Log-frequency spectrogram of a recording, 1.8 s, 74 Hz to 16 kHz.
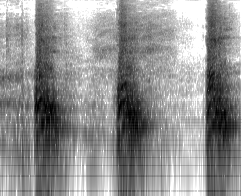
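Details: Staffordshire terrier barking angrily after being called a wanker: three short, loud, harsh barks about 0.6 seconds apart, each a broad rough burst with a quick fade.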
